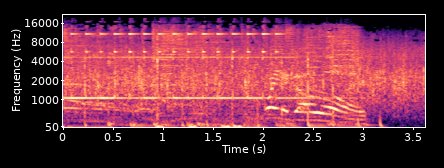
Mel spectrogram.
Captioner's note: dinging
